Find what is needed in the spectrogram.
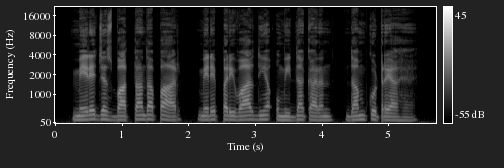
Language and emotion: Punjabi, sad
